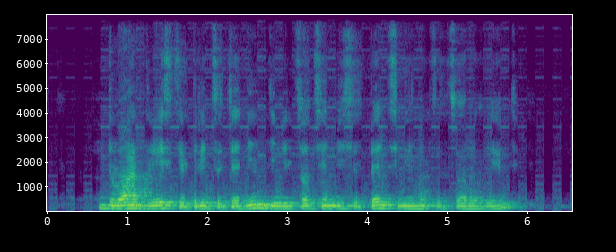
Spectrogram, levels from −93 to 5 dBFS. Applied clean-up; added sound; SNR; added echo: neural separator model SepFormer DNS4.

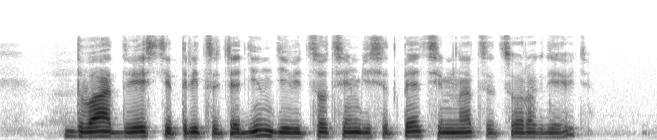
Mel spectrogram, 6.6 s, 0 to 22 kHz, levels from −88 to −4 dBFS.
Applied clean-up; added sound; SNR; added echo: none; none; none; none.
